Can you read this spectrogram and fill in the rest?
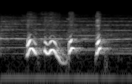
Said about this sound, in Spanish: Y lo propio sucedió con un perro que ladró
